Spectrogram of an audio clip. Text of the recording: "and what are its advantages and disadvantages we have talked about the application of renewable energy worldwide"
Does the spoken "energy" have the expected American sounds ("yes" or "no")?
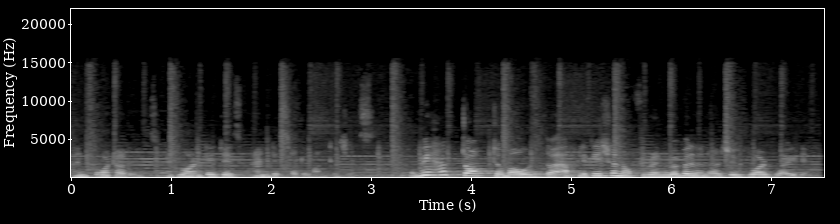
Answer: yes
